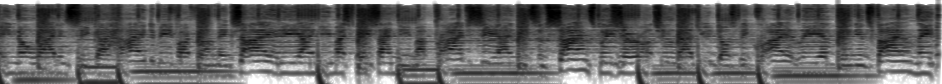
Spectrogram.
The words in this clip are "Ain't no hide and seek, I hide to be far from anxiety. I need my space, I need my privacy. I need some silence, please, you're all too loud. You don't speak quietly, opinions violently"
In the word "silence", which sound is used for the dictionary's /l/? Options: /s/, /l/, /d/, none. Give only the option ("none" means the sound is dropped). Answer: none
